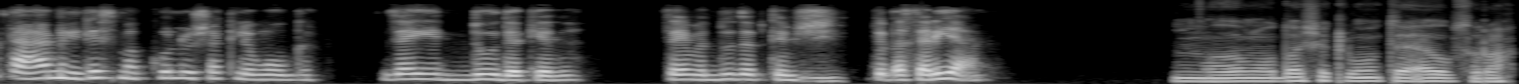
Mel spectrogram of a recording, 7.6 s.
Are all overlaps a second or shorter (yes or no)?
yes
